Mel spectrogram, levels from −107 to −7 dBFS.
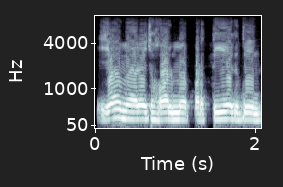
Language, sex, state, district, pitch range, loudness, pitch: Hindi, male, Bihar, Lakhisarai, 150-155 Hz, -11 LUFS, 150 Hz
